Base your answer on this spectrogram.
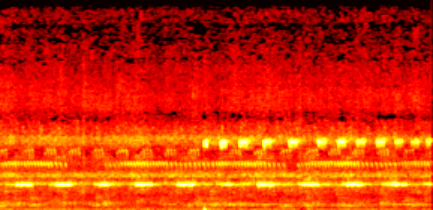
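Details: Jangkrik chirping, used as a rat-repelling and sleep-inducing sound and as song tutoring for birds: rapid, regular chirps over a droning trill, with a second higher chirping voice joining midway.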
